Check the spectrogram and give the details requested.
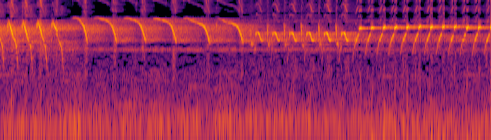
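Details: Singing canary used to encourage canaries to practise their song: quick chattering notes, then a run of sweeping downslurred whistles slowing, ending in a rapid high rattle.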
